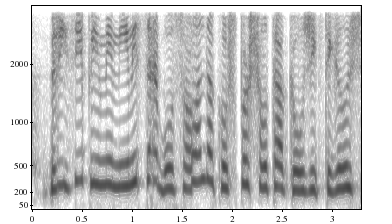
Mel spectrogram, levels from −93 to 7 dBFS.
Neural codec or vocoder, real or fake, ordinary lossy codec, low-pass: codec, 16 kHz in and 24 kHz out, 0.4 kbps, LongCat-Audio-Codec, four codebook decoder; fake; none; 3.6 kHz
